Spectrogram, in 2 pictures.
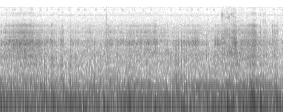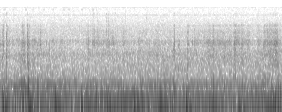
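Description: Wind buffeting an action-camera microphone: a steady low rumble throughout, with a faint steady hum beneath it. A few short clicks and rustles come about three to four and a half seconds in.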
